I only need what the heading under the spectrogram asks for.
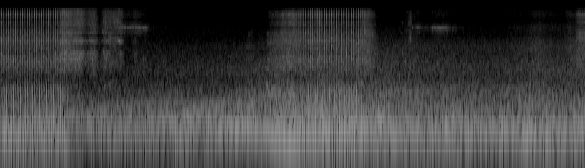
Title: Cheese the FrenchBulldog snoring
